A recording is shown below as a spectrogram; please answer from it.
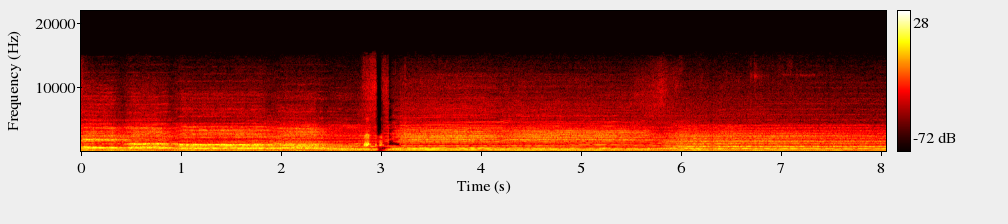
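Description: Choir singing a slow offertory hymn in held chords over a low bass part, the notes changing about once a second. There is a sharp click and a brief dropout about three seconds in.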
